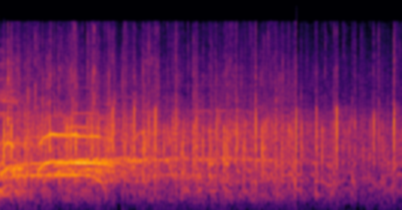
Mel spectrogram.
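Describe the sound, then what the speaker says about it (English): Audience applause welcomes guest Margaret Kerry onto a fan convention panel stage at Planet Comicon Kansas City, a dense wash of clapping with a brief whoop or whistle early on, then tapering to scattered claps. "Please give a warm round of applause to our next guest, Margaret Kerry."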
